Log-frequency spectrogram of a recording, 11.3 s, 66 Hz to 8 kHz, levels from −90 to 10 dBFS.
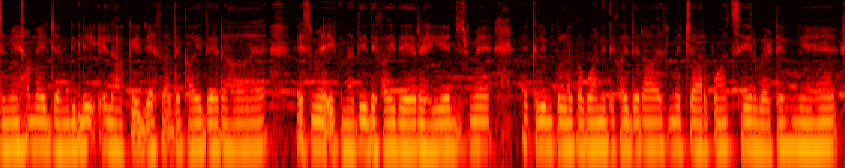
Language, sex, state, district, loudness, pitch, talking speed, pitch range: Hindi, male, Maharashtra, Chandrapur, -34 LUFS, 120 Hz, 165 wpm, 120-125 Hz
